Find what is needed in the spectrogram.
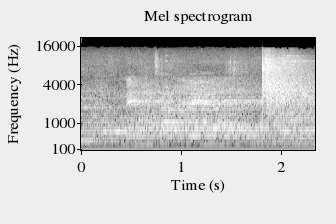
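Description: A woman's voice speaking through a microphone and hall sound system, with one sharp crack near the end.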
